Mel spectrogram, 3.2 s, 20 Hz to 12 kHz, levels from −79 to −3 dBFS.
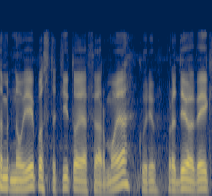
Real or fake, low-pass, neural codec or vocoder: real; 7.2 kHz; none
